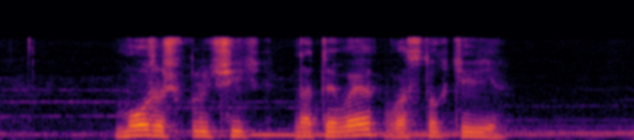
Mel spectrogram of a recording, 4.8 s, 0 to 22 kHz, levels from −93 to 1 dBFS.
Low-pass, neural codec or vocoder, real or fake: 7.2 kHz; codec, 44.1 kHz, 7.8 kbps, DAC; fake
